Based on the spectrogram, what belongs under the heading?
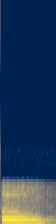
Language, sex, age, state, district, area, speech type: Bodo, female, 30-45, Assam, Chirang, urban, conversation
